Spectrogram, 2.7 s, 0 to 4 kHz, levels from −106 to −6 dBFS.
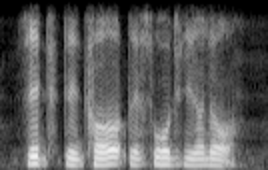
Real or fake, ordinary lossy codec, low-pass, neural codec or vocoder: fake; Opus, 64 kbps; 3.6 kHz; autoencoder, 44.1 kHz, a latent of 192 numbers a frame, MeloTTS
